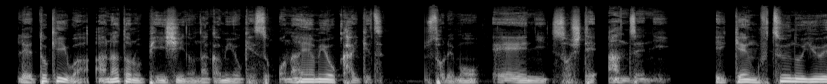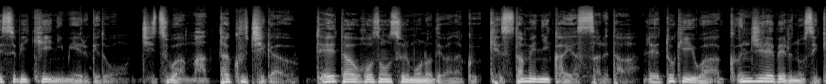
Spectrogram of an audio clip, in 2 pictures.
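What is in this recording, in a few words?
epic voiceover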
